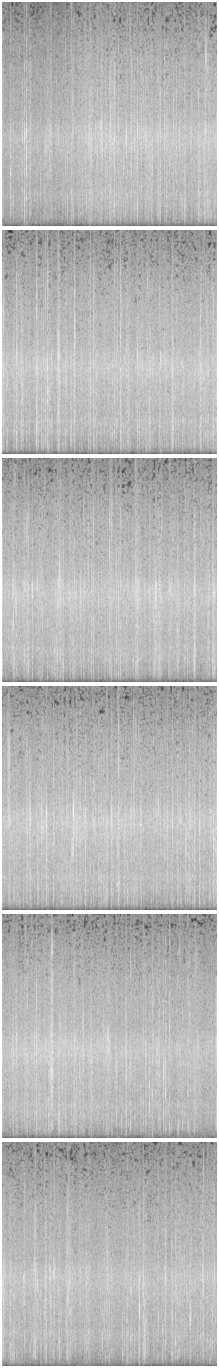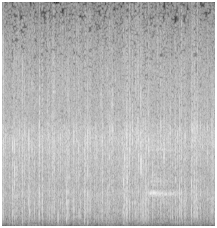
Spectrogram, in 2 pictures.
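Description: Heavy monsoon rain pattering on tent fabric, heard from inside the tent: a dense, even patter of countless drops that keeps up without a break.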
